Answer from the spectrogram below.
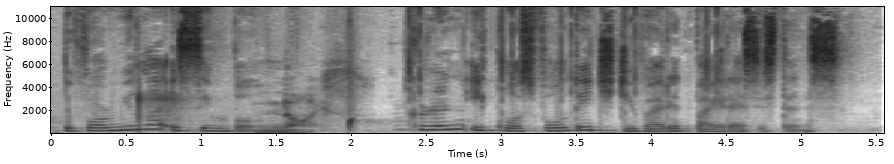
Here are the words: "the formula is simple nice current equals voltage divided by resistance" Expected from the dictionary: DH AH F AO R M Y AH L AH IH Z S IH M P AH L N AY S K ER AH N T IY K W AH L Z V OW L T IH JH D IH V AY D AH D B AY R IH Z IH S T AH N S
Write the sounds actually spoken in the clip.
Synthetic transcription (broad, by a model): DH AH F AO R M Y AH L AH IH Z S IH M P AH L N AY K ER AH N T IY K W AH L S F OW L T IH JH D IH V AY D AH D B AY R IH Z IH S T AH N S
